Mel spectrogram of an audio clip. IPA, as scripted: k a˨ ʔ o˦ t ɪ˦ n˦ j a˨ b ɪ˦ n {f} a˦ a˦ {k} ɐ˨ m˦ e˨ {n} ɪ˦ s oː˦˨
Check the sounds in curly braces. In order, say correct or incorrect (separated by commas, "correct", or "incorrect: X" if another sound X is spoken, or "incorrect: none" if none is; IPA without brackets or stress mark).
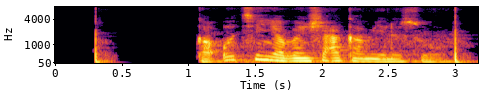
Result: incorrect: ʃ, correct, correct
